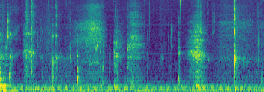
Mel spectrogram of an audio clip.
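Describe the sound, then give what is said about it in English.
Crunchy snap peas being chewed: many crisp, irregular crunches and bites over a steady low hum, with no talking. “Sounds like a nice snap. Yeah, mm-hmm. These are great. Crunchy.”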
